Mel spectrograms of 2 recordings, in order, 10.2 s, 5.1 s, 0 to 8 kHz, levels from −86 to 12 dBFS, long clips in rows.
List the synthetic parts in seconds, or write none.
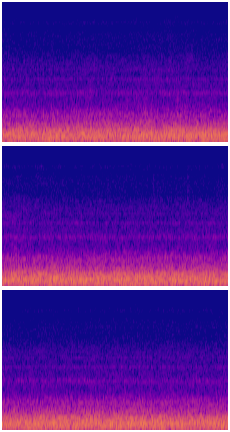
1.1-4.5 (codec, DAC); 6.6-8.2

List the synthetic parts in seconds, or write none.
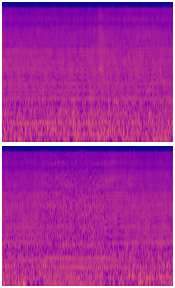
0.0-3.2 (vocoder, Vocos); 4.1-5.1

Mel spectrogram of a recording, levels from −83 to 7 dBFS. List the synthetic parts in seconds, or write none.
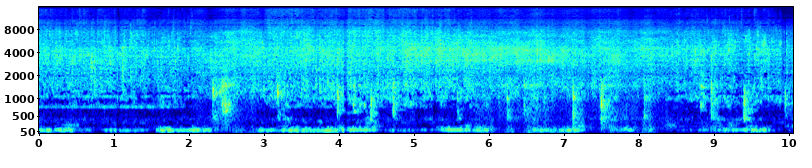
2.1-2.9 (autoencoder, DAC-VAE); 5.8-8.4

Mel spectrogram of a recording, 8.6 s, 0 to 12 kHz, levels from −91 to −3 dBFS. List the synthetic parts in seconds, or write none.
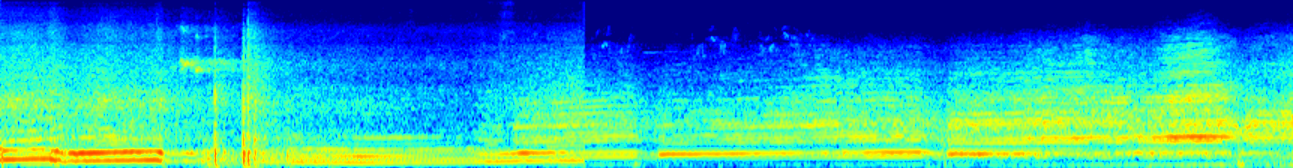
0.0-0.5 (autoencoder, DAC-VAE)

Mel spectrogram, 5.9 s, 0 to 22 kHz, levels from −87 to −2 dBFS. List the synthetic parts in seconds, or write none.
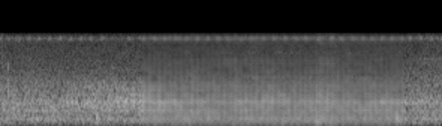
1.9-5.4 (vocoder, Vocos)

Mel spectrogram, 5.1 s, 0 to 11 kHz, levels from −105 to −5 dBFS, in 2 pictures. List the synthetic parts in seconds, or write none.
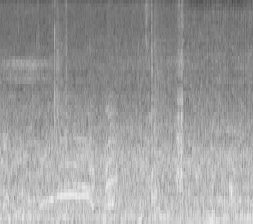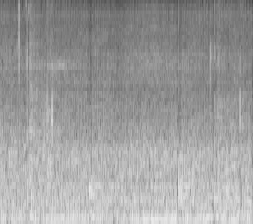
1.8-5.1 (vocoder, Vocos)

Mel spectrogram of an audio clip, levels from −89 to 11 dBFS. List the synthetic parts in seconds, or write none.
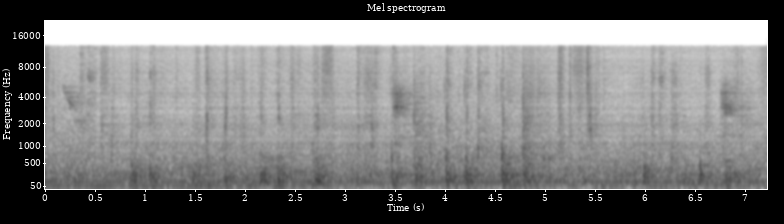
0.5-3.7 (codec, SNAC); 4.7-7.2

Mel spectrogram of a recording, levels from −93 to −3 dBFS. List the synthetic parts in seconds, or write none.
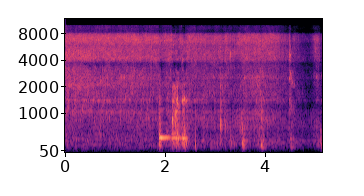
0.0-5.1 (codec, HILCodec)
